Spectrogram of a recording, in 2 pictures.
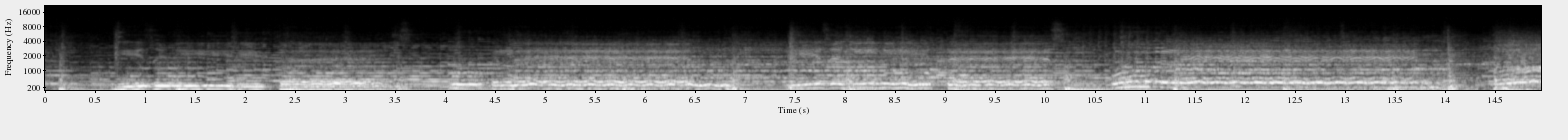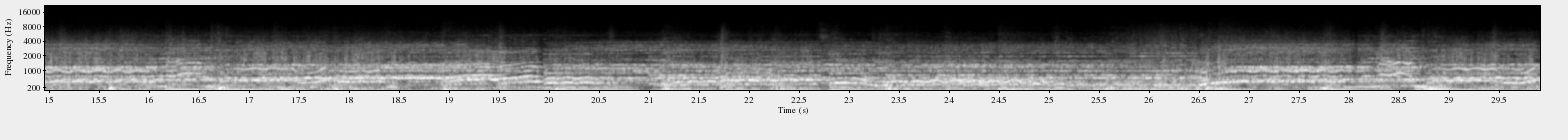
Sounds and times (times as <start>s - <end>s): Gospel music: 0.0s - 29.9s
Singing: 0.0s - 29.9s.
